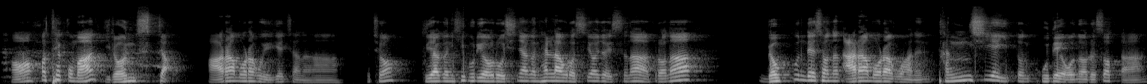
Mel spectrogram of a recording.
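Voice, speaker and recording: A man preaching a sermon to young adults, with a loud voice, asking the congregation questions and acting out the voices he quotes. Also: mid-range voice. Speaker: pastor.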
